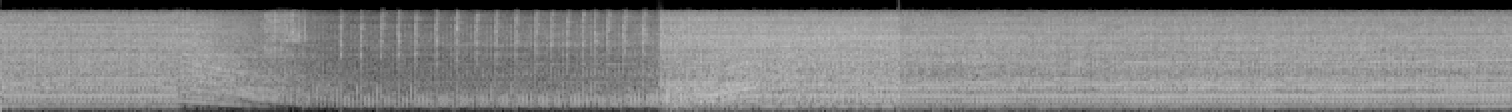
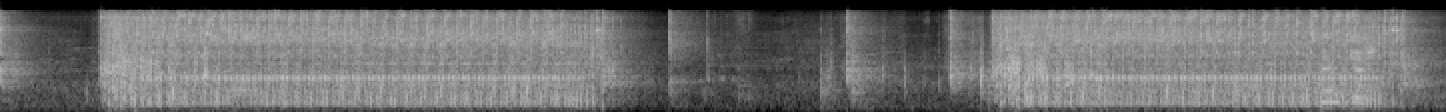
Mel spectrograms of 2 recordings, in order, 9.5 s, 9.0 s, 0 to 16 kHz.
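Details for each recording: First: Husqvarna 325P4 pole saw, two-stroke, retested after repairing the ignition fault behind its severe miss and intermittent no-start (taped and sleeved): a few pull-start chuffs, catches, revs cleanly and runs smooth and even with no misses. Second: Husqvarna 325P4 non-telescoping pole pruner, two-stroke: cranks fine for a couple pulls, then short ragged stumbling bursts that cut out; severe intermittent ignition miss, first suspected fouled plug.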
